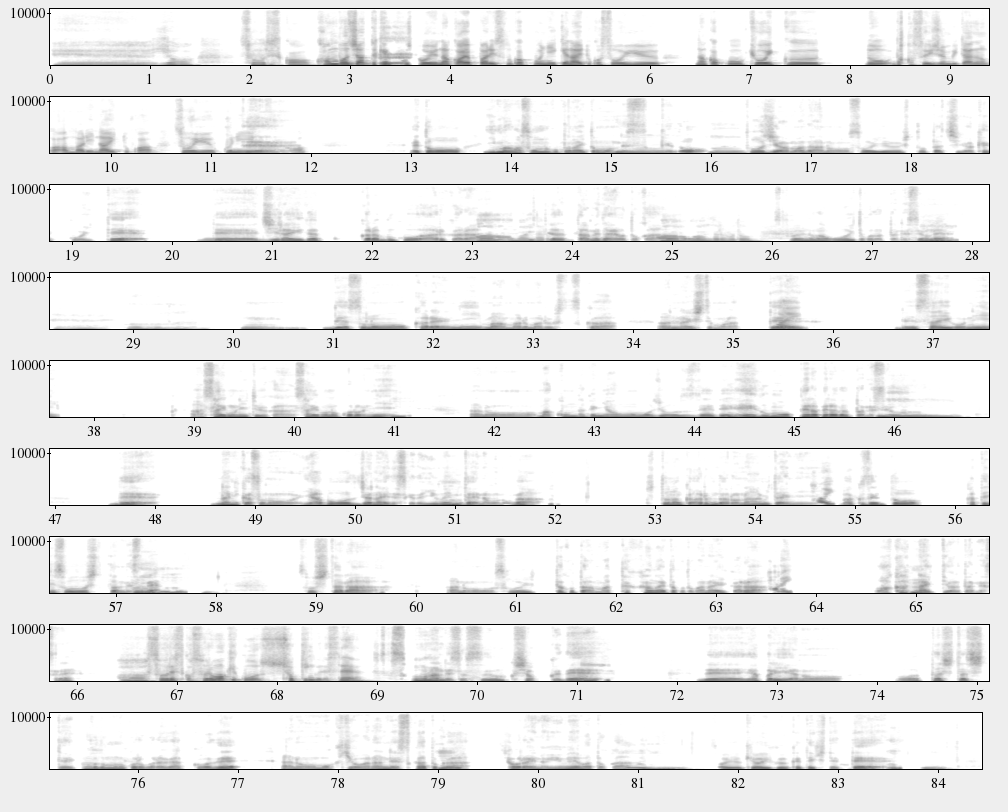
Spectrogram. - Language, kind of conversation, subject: Japanese, podcast, 旅をきっかけに人生観が変わった場所はありますか？
- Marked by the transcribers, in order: other background noise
